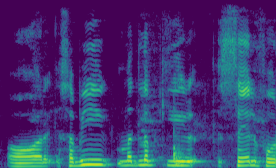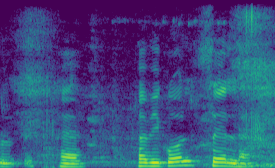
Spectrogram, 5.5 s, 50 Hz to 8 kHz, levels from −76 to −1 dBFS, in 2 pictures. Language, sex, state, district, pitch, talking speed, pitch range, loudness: Hindi, male, Jharkhand, Garhwa, 180 Hz, 110 wpm, 155-195 Hz, -16 LUFS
